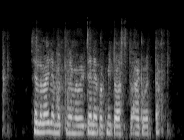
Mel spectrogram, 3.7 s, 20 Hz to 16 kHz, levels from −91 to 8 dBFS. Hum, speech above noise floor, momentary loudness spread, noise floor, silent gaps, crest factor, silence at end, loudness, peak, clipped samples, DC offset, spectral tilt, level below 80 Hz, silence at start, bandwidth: none; 40 dB; 11 LU; -60 dBFS; none; 18 dB; 0.45 s; -20 LUFS; -4 dBFS; under 0.1%; under 0.1%; -6 dB/octave; -72 dBFS; 0.05 s; 7.4 kHz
